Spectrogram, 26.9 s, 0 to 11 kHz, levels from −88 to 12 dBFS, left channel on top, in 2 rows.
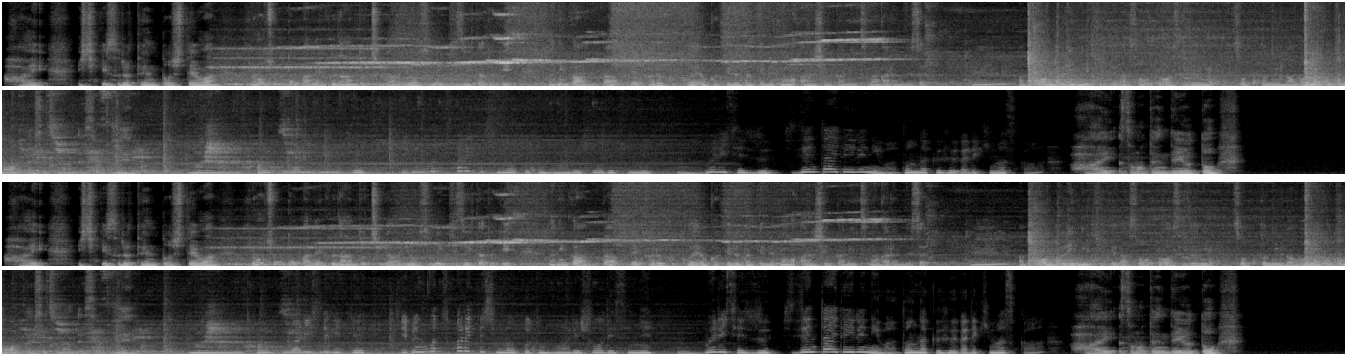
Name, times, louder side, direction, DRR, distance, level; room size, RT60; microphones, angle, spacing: voice 1, 0.0-9.3 9.7-14.8 20.2-20.5 24.1-25.8, equal, 10° left, 2.1 m, -29 dB
Subway metro underground, 2.0-20.5, left 4 dB, 55° left, 1.5 m, -31 dB
voice 2, 9.7-10.1 15.3-17.1 17.4-19.9 20.4-23.8, right 2 dB, 40° right, 0.6 m, -32 dB
10.5 x 4.3 x 2.9 m
head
